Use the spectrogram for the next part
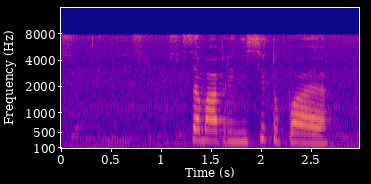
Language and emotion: Russian, angry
